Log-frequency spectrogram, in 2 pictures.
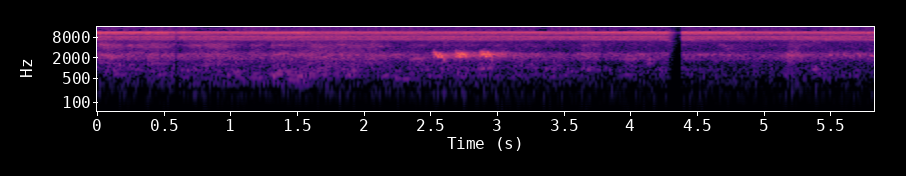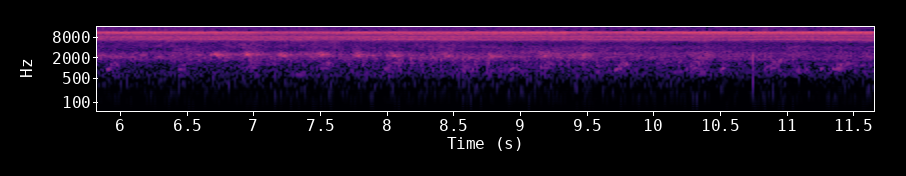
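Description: Birds chirping: a quick burst of three or four loud chirps about two and a half seconds in, then a run of softer chirps later on, over a steady high-pitched background hiss.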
